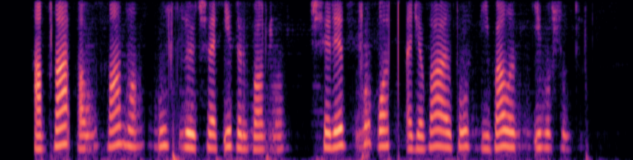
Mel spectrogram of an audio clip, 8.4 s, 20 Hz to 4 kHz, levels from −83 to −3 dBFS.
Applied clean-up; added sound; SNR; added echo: neural separator model SepFormer WHAMR!.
